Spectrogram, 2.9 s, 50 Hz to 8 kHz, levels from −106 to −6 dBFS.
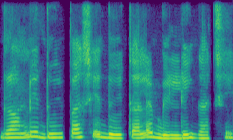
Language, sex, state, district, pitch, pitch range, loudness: Bengali, female, West Bengal, North 24 Parganas, 215 Hz, 190-225 Hz, -20 LUFS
